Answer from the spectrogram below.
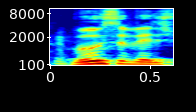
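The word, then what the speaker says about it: Vučević: and I had been a big Vujovic, I think that's how you say it. – Vucevic fan, like, ever since, like, you know, you just kind of think of, like, people that you compare to and play.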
